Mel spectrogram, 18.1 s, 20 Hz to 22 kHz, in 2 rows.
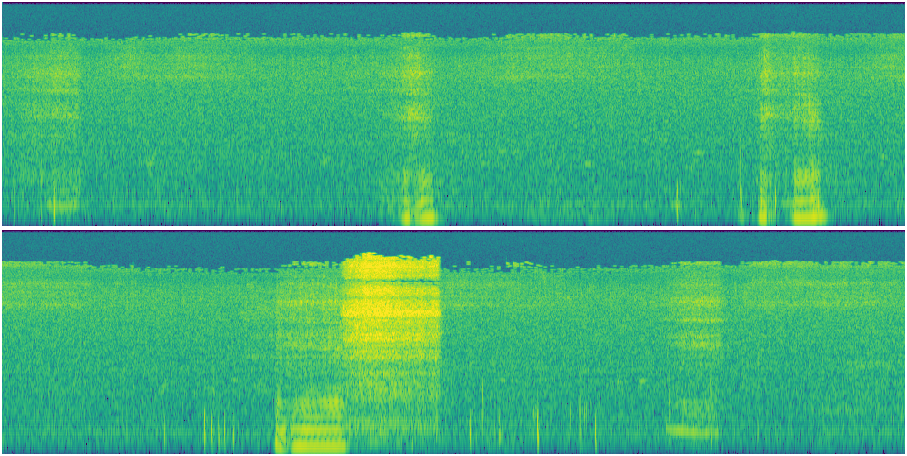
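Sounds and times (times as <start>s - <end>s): dog snoring: 0.2s - 0.8s, 3.8s - 4.4s, 7.5s - 8.3s, 11.7s - 13.4s, 15.7s - 16.3s.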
